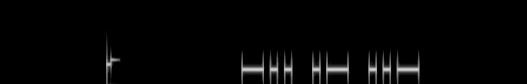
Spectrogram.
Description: Morse code, heard as a keyed tone, about 17 wpm, 700 Hz. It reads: DAU
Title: All Cut Numbers - 3-Digit 17wpm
